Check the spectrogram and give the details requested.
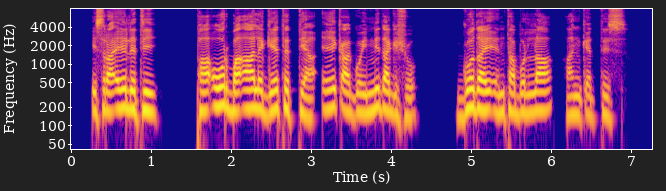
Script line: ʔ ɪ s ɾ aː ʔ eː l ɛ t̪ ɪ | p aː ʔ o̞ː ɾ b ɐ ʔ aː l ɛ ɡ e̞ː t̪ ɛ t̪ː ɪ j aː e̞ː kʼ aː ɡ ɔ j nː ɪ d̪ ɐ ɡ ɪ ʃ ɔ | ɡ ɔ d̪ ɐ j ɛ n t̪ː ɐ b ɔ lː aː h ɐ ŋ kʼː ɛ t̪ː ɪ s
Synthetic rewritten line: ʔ ɪ s ɾ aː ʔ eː l ɛ t̪ ɪ | p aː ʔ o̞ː ɾ b ɐ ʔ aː l ɛ ɡ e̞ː t̪ ɛ t̪ː ɪ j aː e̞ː kʼ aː ɡ ɔ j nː ɪ d̪ ɐ ɡ ɪ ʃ ɔ | ɡ ɔ d̪ ɐ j ɛ n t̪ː ɐ b ɔ lː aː h ɐ ŋ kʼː ɛ t̪ː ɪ s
